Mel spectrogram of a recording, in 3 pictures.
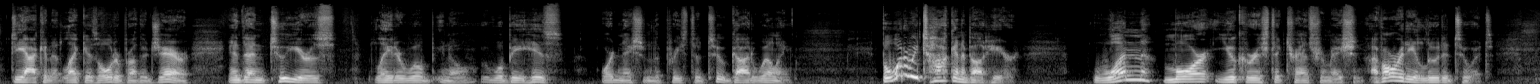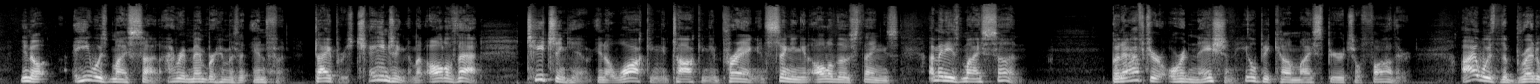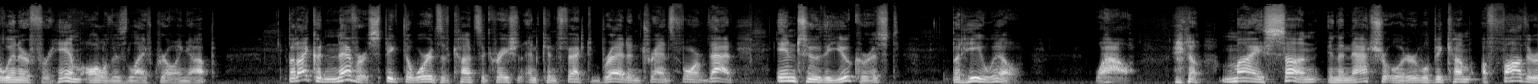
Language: English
